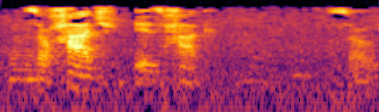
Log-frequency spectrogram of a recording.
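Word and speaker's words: Hag (حج): You know how to say Hajj in Egyptian Arabic is Hag. Yeah, because they pronounce the Jim like G.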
